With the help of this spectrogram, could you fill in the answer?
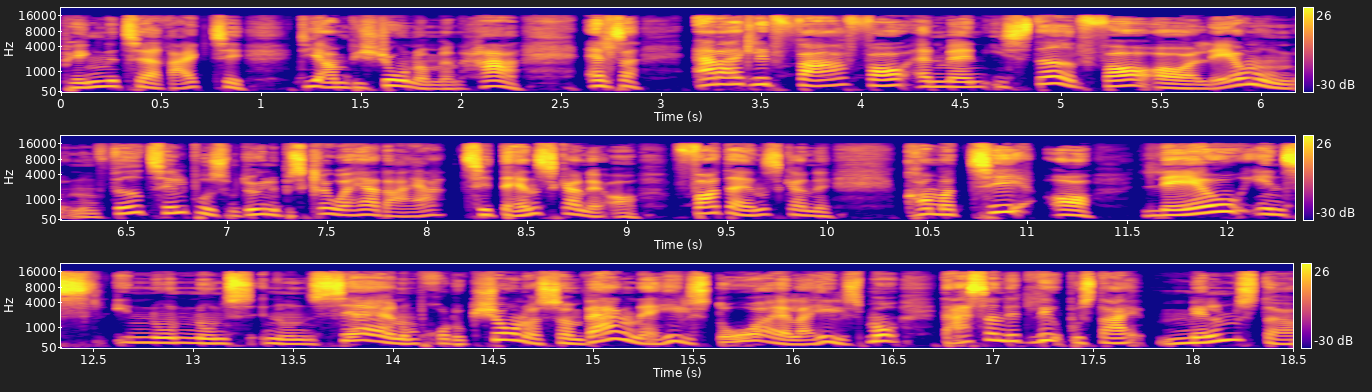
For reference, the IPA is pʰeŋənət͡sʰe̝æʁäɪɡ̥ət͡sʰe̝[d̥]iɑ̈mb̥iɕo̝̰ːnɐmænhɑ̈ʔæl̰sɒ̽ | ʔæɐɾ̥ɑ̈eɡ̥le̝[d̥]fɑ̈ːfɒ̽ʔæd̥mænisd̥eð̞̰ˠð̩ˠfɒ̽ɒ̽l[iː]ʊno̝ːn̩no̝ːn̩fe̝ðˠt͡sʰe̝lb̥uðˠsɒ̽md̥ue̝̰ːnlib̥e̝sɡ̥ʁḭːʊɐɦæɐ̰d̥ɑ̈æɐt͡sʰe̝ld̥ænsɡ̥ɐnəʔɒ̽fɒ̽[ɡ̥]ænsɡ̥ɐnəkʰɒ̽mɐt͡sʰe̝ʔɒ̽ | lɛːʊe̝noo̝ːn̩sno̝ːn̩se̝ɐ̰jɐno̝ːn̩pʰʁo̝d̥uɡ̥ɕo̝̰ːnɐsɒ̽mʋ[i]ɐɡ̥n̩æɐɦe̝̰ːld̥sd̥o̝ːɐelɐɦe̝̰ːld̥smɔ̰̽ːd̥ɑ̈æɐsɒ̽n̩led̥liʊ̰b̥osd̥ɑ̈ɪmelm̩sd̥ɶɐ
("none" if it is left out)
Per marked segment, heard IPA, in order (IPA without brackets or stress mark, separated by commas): d̥, d̥, ɛː, d̥, æ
